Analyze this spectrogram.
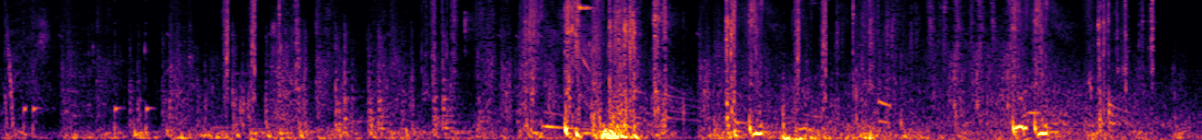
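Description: Game building pieces snap into place with quick thuds.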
